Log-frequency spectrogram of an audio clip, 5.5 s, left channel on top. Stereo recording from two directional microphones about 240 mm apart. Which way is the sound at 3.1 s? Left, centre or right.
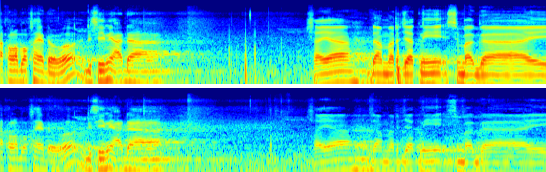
Left.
